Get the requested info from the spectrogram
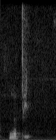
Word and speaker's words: Lupin: Eh, de las recientes acabo de ver, se pronuncia Lupin, ¿será? Lupin. – no está en Netflix. Sí. Lupin. – Ah, es, francés, cierto, Lupin.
